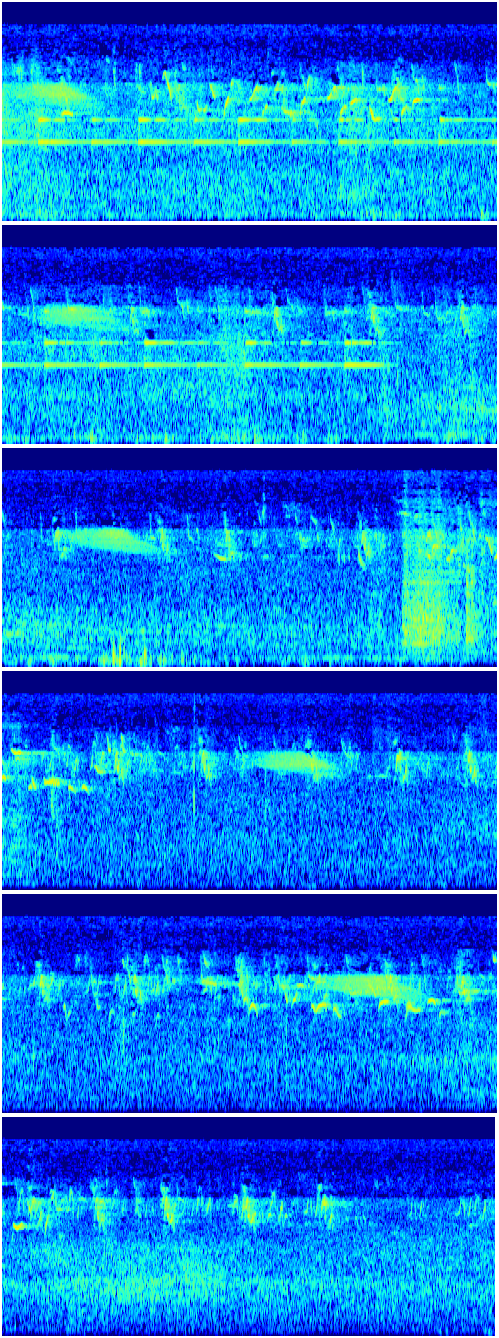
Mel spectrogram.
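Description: Level-crossing electronic warning bell ringing in two steady high tones, cutting off about nine seconds in. Small birds chirp throughout, with a short knock about eleven seconds in and a brief burst of noise around fourteen seconds.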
